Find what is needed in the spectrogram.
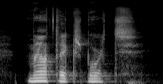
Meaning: a matrix sign, a variable-message sign
- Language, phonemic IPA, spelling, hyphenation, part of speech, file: Dutch, /ˈmaː.trɪxˌbɔrt/, matrixbord, ma‧trix‧bord, noun, Nl-matrixbord.ogg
